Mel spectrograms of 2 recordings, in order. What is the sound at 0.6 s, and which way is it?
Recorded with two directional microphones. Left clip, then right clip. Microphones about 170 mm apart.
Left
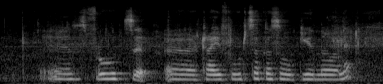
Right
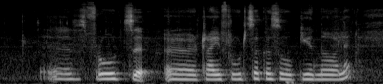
Speech, 70° right (ahead or behind).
